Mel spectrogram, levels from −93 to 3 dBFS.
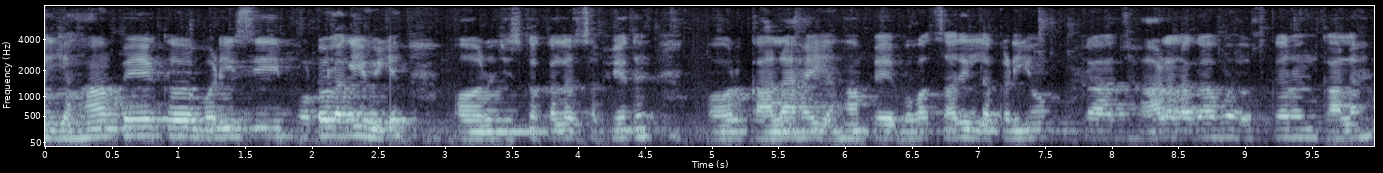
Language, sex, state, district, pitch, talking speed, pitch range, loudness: Hindi, male, Chhattisgarh, Balrampur, 120 Hz, 180 wpm, 110-130 Hz, -22 LUFS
